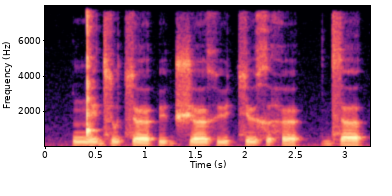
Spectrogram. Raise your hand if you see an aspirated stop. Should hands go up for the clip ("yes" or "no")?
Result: no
